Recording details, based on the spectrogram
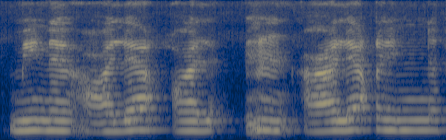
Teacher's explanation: This ain pronounced from the middle part of the throat, and this is mustaliya letter and kalkala letter, but there has a mustaliya letter because you can do the thick sound.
